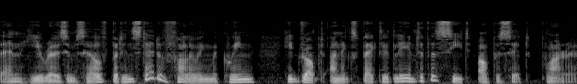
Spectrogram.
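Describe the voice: Someone does plain reading aloud here.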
